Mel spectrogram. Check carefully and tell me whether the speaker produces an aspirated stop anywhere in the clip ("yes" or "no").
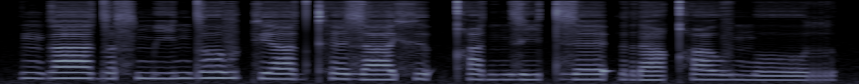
yes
